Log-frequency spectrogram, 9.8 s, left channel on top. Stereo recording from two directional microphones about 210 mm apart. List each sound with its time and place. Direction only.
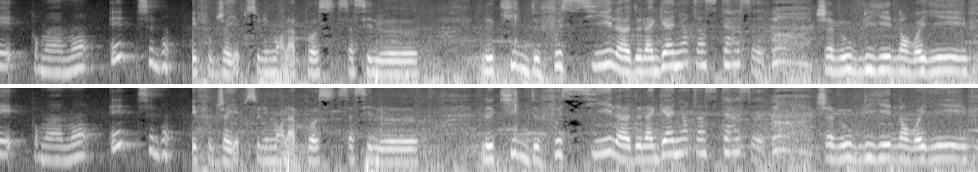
0.0 s speech: 10° left (ahead or behind)
4.8 s speech: 5° left (ahead or behind)
5.5 s a woman's voice: 20° left (ahead or behind)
